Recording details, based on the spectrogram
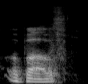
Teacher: we have a reduced uh reduced vowel sound in the unstressed schwa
